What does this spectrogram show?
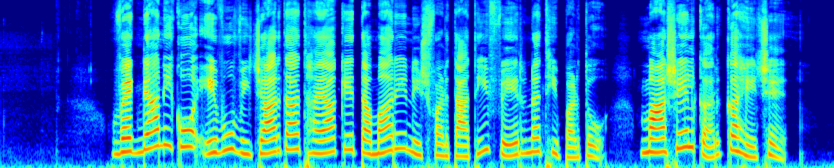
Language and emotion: Gujarati, neutral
